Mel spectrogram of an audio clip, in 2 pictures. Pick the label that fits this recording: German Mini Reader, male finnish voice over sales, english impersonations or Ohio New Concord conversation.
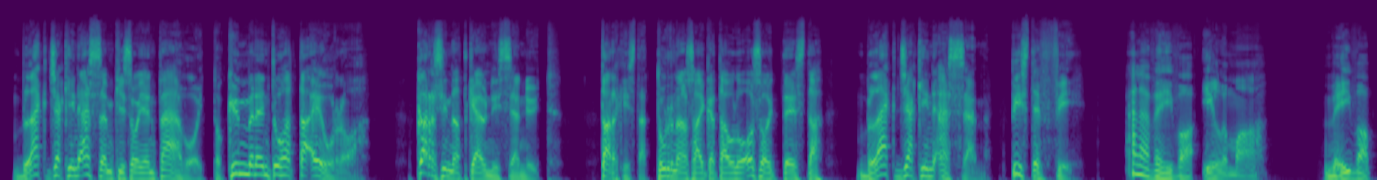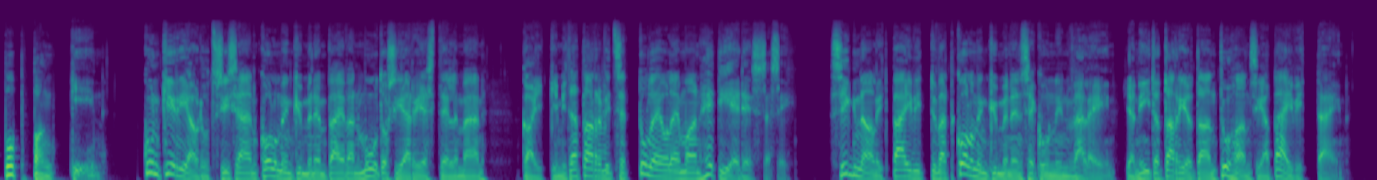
male finnish voice over sales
